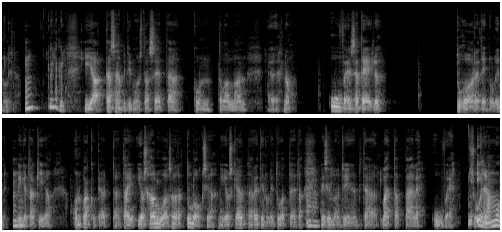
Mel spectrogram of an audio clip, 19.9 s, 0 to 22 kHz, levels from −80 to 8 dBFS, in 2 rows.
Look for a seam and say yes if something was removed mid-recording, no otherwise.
no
